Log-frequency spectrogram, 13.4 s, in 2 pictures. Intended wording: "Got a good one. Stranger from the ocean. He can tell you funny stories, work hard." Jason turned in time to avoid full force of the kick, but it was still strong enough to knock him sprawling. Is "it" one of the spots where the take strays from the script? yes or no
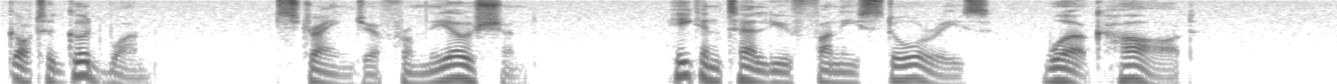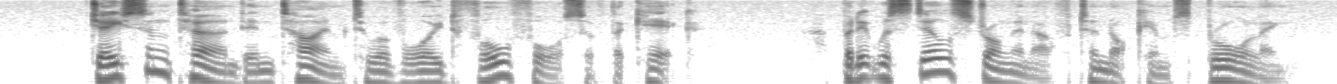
no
